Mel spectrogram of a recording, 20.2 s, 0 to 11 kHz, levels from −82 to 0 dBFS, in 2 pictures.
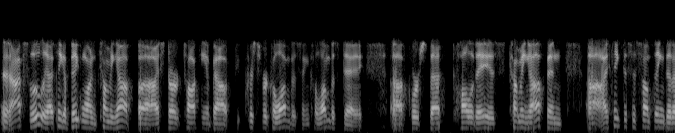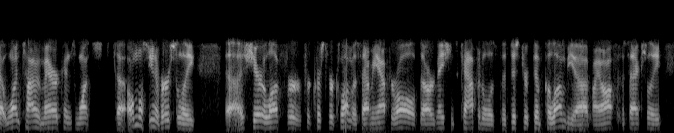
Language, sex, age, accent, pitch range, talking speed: English, male, 40-59, American, 125-150 Hz, 185 wpm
